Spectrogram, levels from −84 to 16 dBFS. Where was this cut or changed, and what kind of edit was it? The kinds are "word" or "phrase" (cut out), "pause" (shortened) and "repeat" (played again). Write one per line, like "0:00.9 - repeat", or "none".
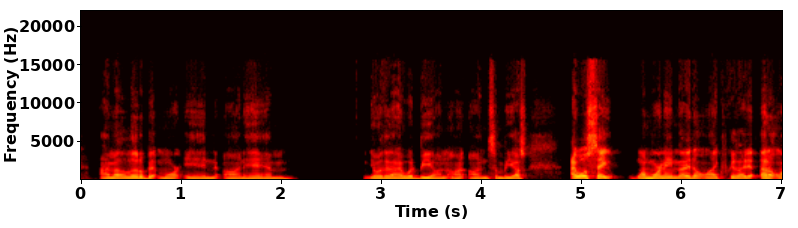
none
